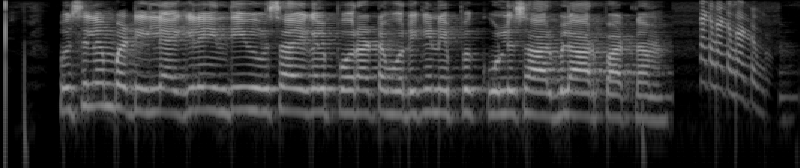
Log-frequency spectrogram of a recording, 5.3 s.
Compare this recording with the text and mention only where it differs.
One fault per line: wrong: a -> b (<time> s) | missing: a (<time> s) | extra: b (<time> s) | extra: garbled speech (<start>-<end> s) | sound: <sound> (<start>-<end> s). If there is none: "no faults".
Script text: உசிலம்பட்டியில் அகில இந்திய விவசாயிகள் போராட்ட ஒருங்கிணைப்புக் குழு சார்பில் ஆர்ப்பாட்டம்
sound: chirp (4.7-5.2 s)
